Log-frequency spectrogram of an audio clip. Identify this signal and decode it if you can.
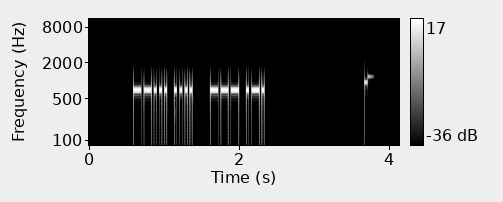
Morse code, heard as a keyed tone, about 34 wpm, 700 Hz. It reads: 7H OR
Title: Winter Field Day Exchanges Encore 35wpm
